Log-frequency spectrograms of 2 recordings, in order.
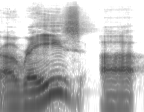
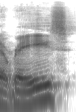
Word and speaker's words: Araize: And today we have a sponsor, a Raise. It's spelled A-R-A-I-Z-E.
